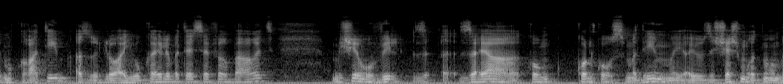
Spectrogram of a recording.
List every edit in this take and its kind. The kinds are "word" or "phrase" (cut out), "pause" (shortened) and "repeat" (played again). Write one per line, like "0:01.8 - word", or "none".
none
